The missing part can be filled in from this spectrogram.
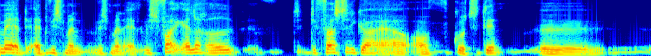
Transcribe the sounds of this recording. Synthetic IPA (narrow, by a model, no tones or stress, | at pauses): meæd̥æd̥ʋe̝smænʋe̝smænæʋe̝sfɒ̽l̰ɡ̥æləʁɛːð̞̩ˠd̥d̥e̝fɶɐsd̥əd̥iɡ̥ɶɐæɐɒ̽ɡ̥ɔ̰̽ːt͡sʰe̝ld̥enø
